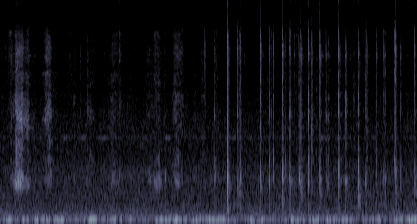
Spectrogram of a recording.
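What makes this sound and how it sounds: Fingernails tap on the side of a hollow white foam cup held in the hands. Soft brushing, rustling strokes come first, then a quick run of sharp, dry clicks with almost no ring, over a steady low hum.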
